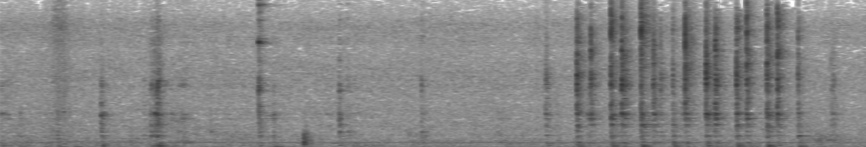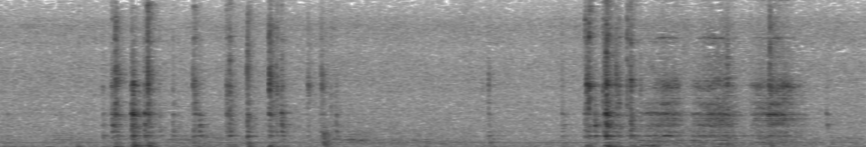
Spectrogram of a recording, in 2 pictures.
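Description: Rapid metallic clicking from the locking knobs and arm clamp of a boom microscope stand being turned and adjusted, in three bursts after a few scattered clicks, with a faint steady hum underneath.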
